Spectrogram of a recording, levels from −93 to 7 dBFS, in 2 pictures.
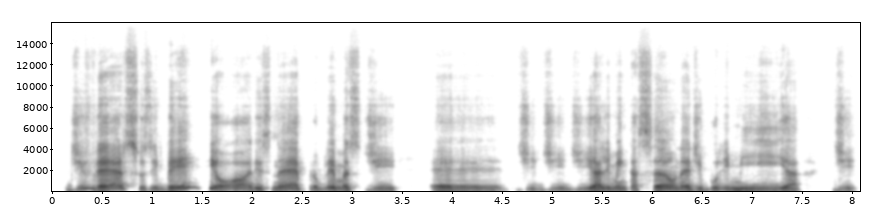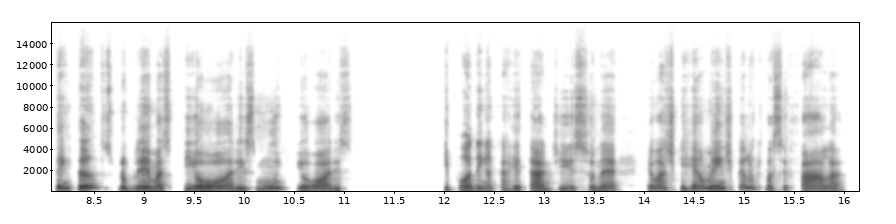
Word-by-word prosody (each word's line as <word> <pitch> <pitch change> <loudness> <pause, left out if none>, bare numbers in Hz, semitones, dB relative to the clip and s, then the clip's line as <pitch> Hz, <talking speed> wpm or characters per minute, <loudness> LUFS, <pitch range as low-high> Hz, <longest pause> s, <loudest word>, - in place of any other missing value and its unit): diversos 220 - 0
e 190 - -7
bem 245 - 0
piores, 175 - -1
né? 185 +5 0
Problemas 185 -1 -3
de, 175 -1 -11 0.3
eh, 155 -5 -3
de 160 - -17
de 170 0 -16
de 170 0 -2
alimentação, 185 +1 0
né, 180 -1 0
de 175 -1 -9
bulimia, 165 -3 -3 0.3
de 170 +2 -15
tem 255 +3 +5
tantos 285 +4 +6
problemas 195 -2 +2
piores, 200 -6 +3
muito 260 +11 +1
piores, 230 - -1 0.9
que 220 - -7
podem 180 -2 -2
acarretar 165 -3 -3
disso, 185 +3 -8
né? 170 +4 -4 0.3
Eu 250 - -4
acho 270 0 -1
que 245 - -2
realmente, 260 +2 +3
pelo 320 +5 0
que 345 - -23
você 220 -7 -7
fala, 220 +1 -1
185 Hz, 130 wpm, -22 LUFS, 170-235 Hz, 0.9 s, tantos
